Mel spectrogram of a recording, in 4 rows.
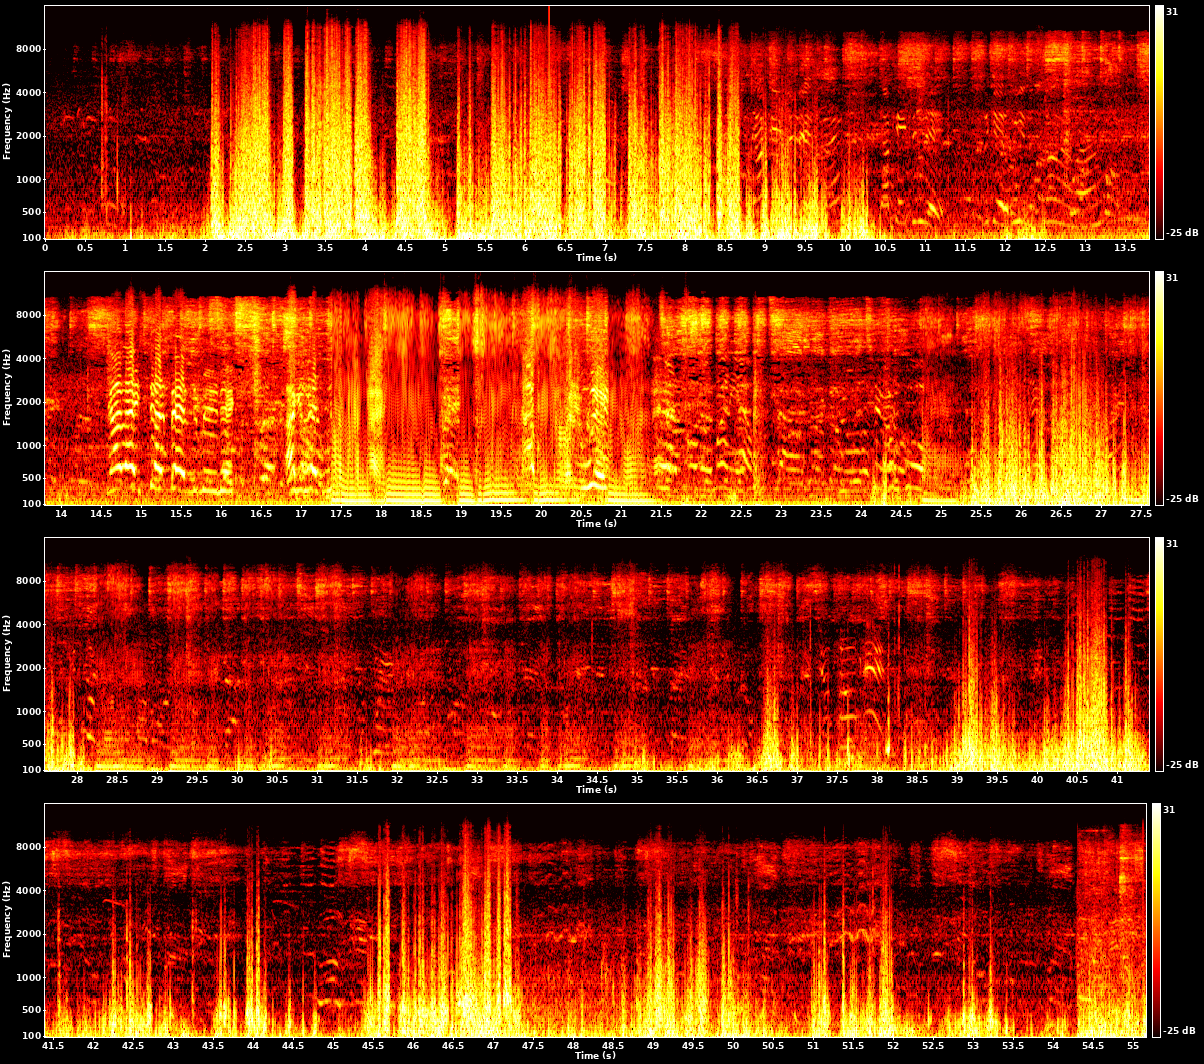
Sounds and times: Music: 0.1 - 55.1.

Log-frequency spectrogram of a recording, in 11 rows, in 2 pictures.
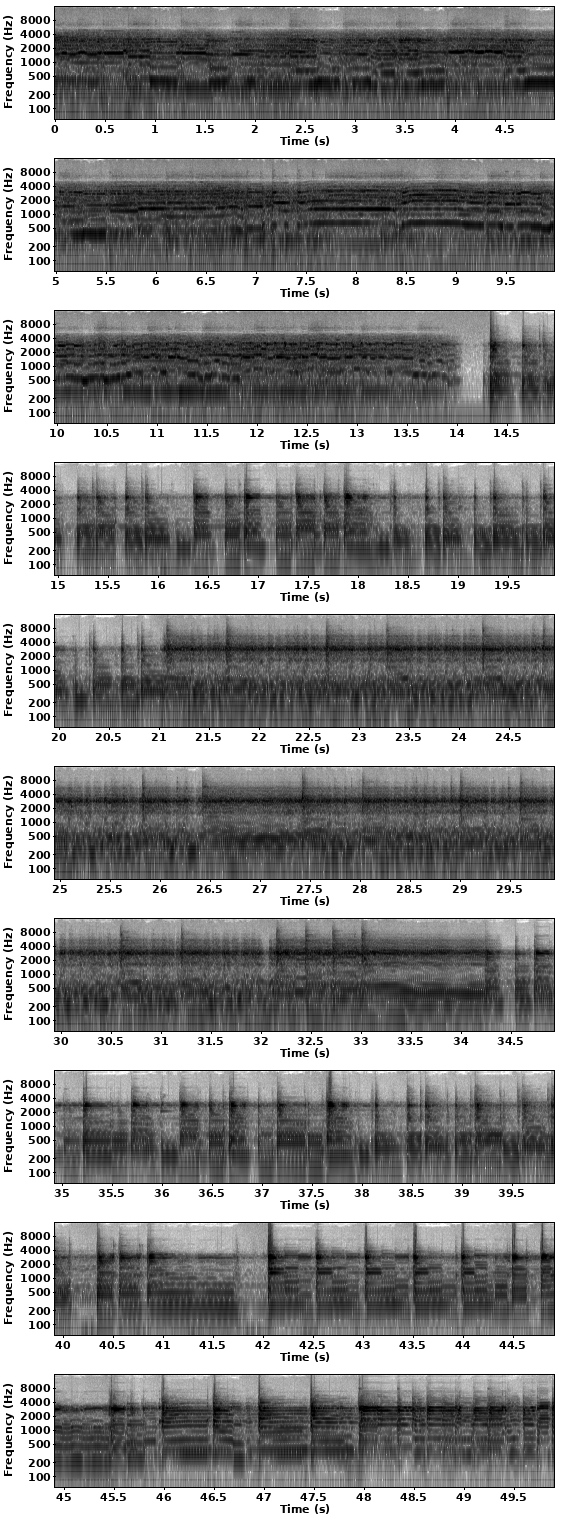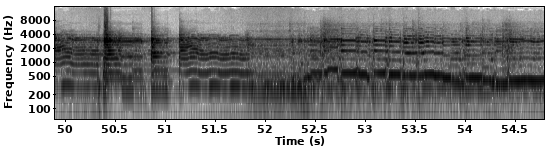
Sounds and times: Electric guitar: 0.0 - 54.7.

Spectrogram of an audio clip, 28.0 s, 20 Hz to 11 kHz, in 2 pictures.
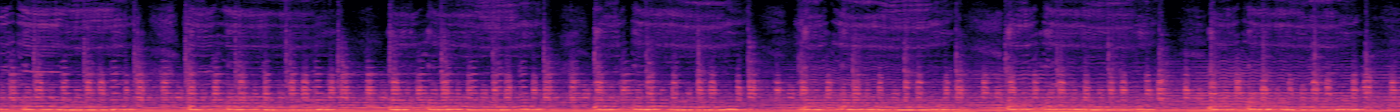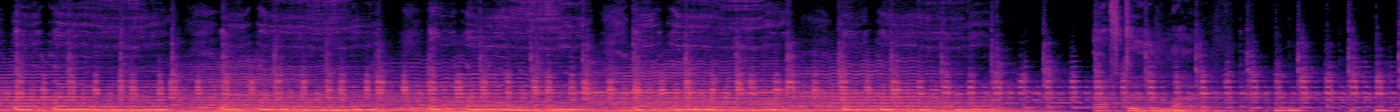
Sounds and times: Exciting music: 0.0 - 28.0.

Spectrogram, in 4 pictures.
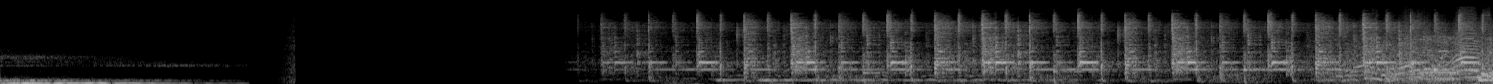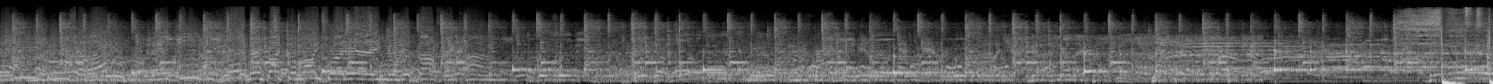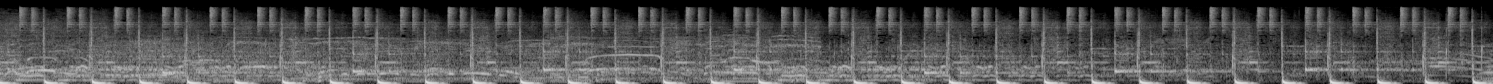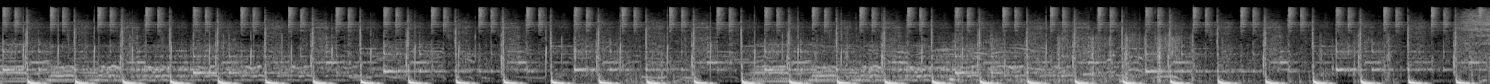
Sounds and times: Music: 5.6 - 59.6
Speech: 13.4 - 27.5.

